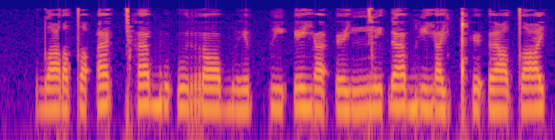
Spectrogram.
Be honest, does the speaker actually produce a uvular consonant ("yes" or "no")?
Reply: no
